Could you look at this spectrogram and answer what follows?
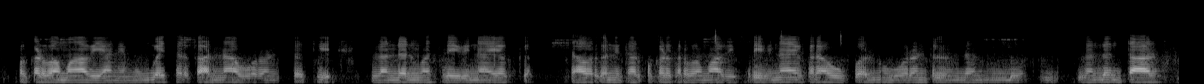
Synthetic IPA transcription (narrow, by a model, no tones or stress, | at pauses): pəkəɽʋamãaʋiənemũmbəisəɾka̰ɾnaʋoɾəɳʈt̪ʰi | ləɳɖənmãʃɾiʋɪnajək | saʋəɾkənit̪aɾpəkəɽkəɾʋamãaʋiʃɾiʋɪnajəkəɾaʋupə̰ɾnũʋoɾəɳʈləɖən | ləɳɖənt̪aɾ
